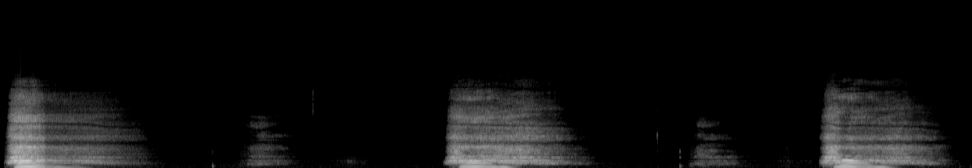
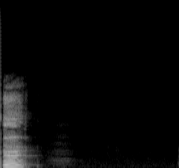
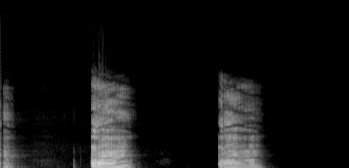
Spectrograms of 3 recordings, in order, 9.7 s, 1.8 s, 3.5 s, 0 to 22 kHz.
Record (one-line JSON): {"exhalation_length": "9.7 s", "exhalation_amplitude": 25800, "exhalation_signal_mean_std_ratio": 0.33, "cough_length": "1.8 s", "cough_amplitude": 10704, "cough_signal_mean_std_ratio": 0.27, "three_cough_length": "3.5 s", "three_cough_amplitude": 32653, "three_cough_signal_mean_std_ratio": 0.34, "survey_phase": "beta (2021-08-13 to 2022-03-07)", "age": "18-44", "gender": "Female", "wearing_mask": "No", "symptom_cough_any": true, "symptom_shortness_of_breath": true, "symptom_onset": "2 days", "smoker_status": "Never smoked", "respiratory_condition_asthma": false, "respiratory_condition_other": false, "recruitment_source": "REACT", "submission_delay": "11 days", "covid_test_result": "Negative", "covid_test_method": "RT-qPCR", "influenza_a_test_result": "Unknown/Void", "influenza_b_test_result": "Unknown/Void"}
